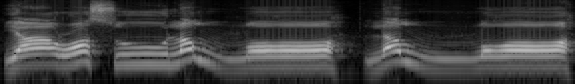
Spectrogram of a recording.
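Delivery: या रसूलल्लाह drawn out with a thick, heavy लल्लाह; heavy recitation. Shown as a demonstration. Teacher has students repeat after him, heavy lam drawn out. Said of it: "फिर से कहिए मेरे बाद".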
